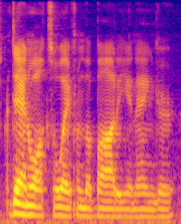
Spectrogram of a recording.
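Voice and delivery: normal talking voice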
